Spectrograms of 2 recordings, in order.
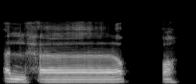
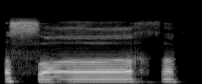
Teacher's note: هذا اسمه المد اللازم الكلمي المثقل لأنه مضغم مشدد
